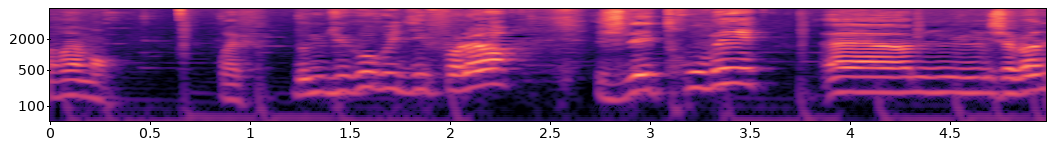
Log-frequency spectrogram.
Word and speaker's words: Rudi Völler: Moi je dis Rudi Völler. Parce que le V se prononce F et ER je le prononce un peu R.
